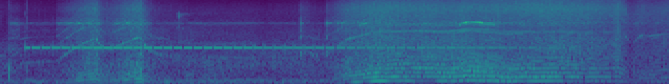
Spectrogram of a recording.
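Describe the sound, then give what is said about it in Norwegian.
A small camera drone's rotors whine up into a steady buzz, the pitch rising and wavering as it lifts off, with a few brief mechanical chirps at the start. “Det høres kanskje ut som en elektrisk håndklipper, men ser mer ut som et bitte lite slagskip fra Star Wars.”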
